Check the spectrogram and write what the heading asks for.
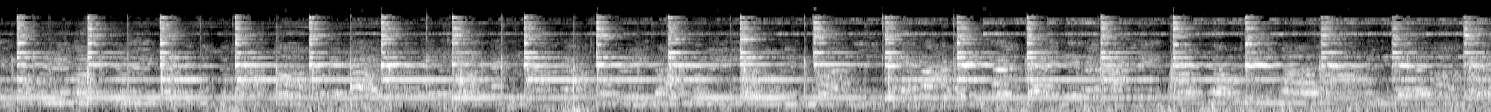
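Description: Temple bells rung for aarti, struck at a steady rhythm of about one and a half strokes a second, their ringing overlapping between strokes.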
